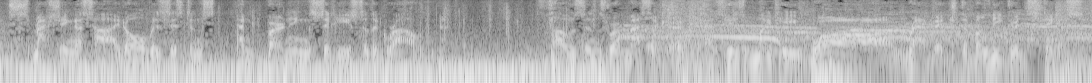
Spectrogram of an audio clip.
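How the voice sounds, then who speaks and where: A man acting as a grave, portentous storyteller, narrating a fantasy game's war chronicle. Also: deep voice. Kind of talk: epic scripted fantasy game narration.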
